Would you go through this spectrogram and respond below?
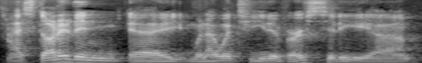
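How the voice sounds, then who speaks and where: A man's voice: deep voice, a little fast. A Swedish man in his twenties with an American accent, talking earnestly and motivationally to followers in a live video, with many fillers. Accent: American, learned in the United States. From Sweden. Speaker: network marketing entrepreneur.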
